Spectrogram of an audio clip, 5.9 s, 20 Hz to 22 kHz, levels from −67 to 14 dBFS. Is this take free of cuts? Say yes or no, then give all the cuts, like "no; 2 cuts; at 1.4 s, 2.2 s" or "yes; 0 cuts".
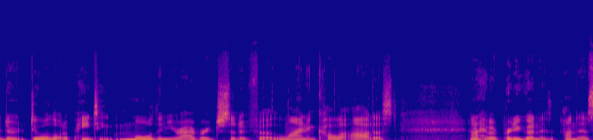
no; 1 cut; at 1.1 s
